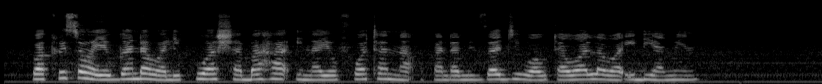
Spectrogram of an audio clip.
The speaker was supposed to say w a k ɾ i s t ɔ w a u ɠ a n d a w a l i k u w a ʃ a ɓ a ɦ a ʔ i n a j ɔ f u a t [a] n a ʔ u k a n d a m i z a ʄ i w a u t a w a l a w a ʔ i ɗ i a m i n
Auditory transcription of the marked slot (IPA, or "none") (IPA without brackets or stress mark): a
